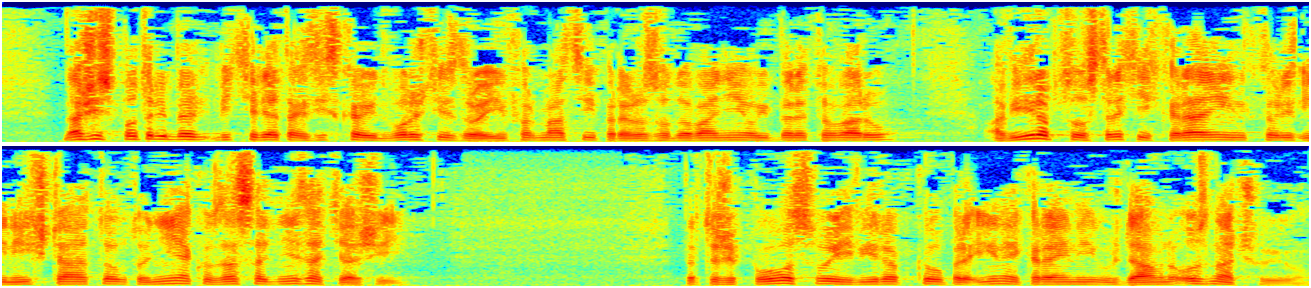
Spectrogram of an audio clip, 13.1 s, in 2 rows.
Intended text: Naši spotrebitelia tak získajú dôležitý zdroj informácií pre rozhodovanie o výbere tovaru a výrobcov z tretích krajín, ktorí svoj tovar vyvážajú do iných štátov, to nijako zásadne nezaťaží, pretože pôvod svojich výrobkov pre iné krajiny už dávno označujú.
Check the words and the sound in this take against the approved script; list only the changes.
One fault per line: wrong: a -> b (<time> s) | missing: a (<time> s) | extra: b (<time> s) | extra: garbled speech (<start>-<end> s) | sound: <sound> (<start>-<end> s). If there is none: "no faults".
missing: svoj tovar vyvážajú (6.5 s)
